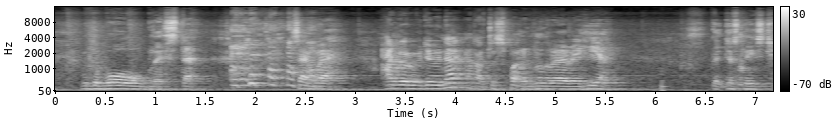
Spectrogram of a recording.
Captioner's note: laughter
